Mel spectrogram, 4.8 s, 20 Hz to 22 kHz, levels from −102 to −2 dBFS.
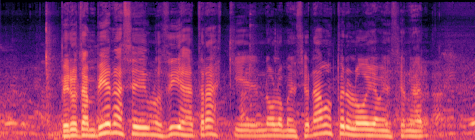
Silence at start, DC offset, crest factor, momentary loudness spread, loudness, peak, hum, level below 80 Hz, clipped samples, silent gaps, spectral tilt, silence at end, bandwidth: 0 s; under 0.1%; 14 dB; 13 LU; -16 LUFS; -2 dBFS; none; -46 dBFS; under 0.1%; none; -7 dB/octave; 0 s; over 20 kHz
